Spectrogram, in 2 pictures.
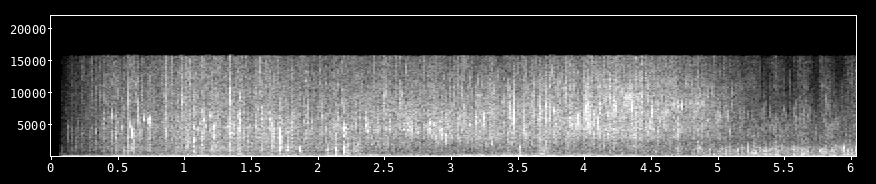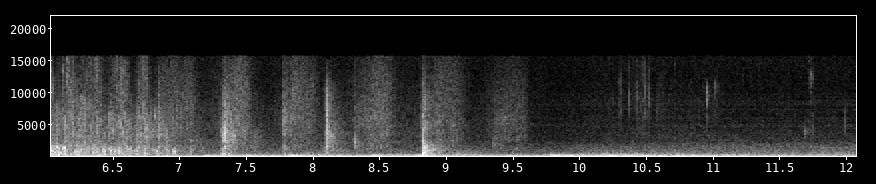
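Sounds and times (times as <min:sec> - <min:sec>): fish sizzling in a pan: 0:00.1 - 0:07.0.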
